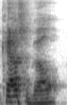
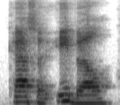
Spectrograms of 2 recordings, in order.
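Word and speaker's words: Casa Ybel: Is Still Point Bell the Y was not used it was silent is uh the same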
